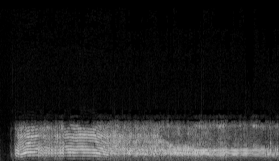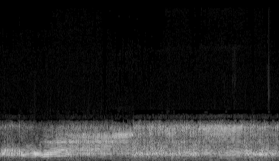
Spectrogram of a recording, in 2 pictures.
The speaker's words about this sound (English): What the hell is that? It's obviously a long fart, which made it totally worth it.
